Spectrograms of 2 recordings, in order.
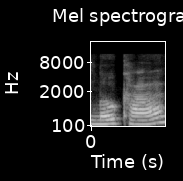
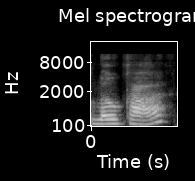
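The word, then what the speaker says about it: Lokah: And so how you say it is that loca the is kind of like a breath like loca loca.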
